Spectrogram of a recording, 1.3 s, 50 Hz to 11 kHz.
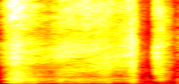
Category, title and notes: Sound effects > Other
Soft slice vegetable 2
Potato being softly chopped using a Santoku knife in a small kitchen.
Soft, Kitchen, Cooking, Chopping, Vegetable, Chop, Indoor, Cook, Knife, Chef, Chief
